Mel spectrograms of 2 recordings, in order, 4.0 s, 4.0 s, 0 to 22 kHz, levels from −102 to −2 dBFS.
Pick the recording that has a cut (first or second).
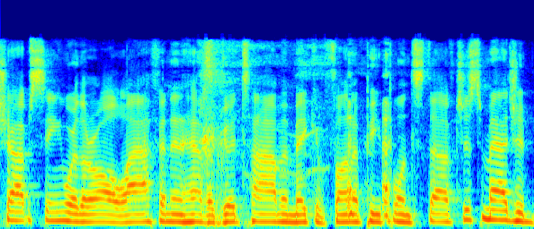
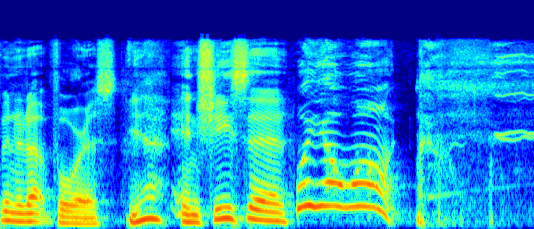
second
